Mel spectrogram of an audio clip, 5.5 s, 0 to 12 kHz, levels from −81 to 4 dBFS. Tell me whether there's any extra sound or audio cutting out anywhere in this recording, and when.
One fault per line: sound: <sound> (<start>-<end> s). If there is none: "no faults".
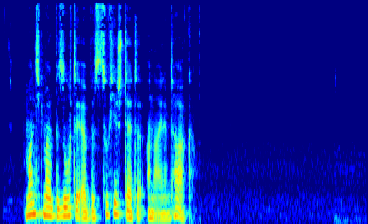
no faults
